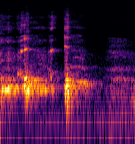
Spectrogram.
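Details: Two harsh, forceful coughs in quick succession from a woman with cystic fibrosis, possibly set off by cold air; hard cystic fibrosis cough.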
